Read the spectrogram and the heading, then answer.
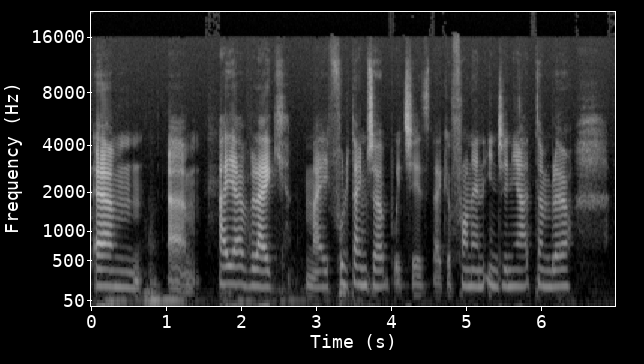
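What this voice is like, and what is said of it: French accent. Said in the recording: “you have the most beautiful French accent”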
